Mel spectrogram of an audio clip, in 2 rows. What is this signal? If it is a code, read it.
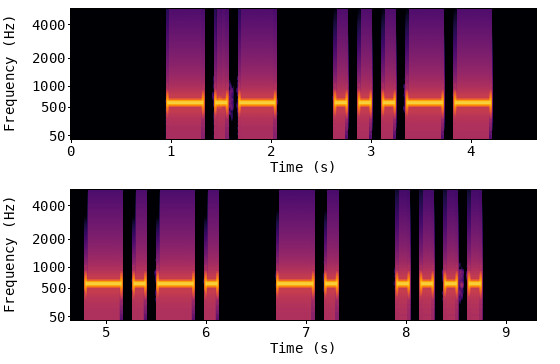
Morse code, heard as a keyed tone, about 10 wpm, spaced as for 8 wpm, 600 Hz. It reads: K3CNH
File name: Callsigns-10-8wpm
